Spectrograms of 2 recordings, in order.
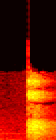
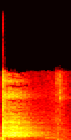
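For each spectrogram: First: One bright, high ping with a brief tail, the crisp answer of a well-bonded ceramic floor tile. Second: Two quick ball bounces on a tile give a bright, hollow-sounding clack that rings briefly, pointing to a void underneath.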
